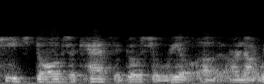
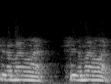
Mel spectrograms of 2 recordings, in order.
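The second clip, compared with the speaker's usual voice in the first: put-on childlike voice, much higher, slower; 10 semitones higher than usual. Recounting a guy sitting at the table with the chaperone, child-like voice. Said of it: "in like a child-like voice".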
